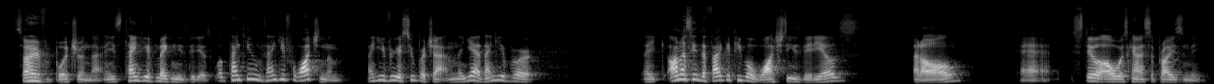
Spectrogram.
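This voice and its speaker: With a Dublin accent, a man talks very fast in a fairly high voice, with very wide pitch swings and big swings in loudness, on a very clean recording with a silent background. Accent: Irish, Dublin. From Ireland, Dublin. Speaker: YouTube educational creator. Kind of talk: live stream Q&A. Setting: live stream. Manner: casual, filler-heavy.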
